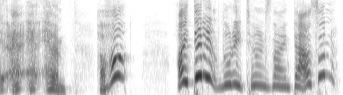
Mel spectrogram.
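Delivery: drawn out, with pitch swinging up and down. Asked to do their Mickey Mouse voice, finally pulling it off. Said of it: "do your Mickey Mouse voice".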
